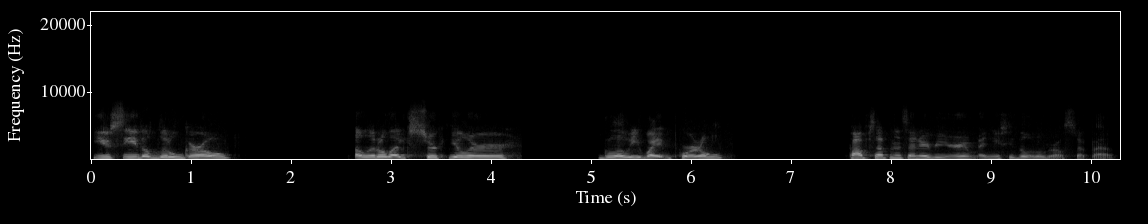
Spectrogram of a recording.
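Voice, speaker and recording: A woman's voice: medium pitch, steady tone, moderate pace, long pauses. A woman narrating a tabletop game as game master, playful and teasing, swearing casually, on dull lo-fi stream audio.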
